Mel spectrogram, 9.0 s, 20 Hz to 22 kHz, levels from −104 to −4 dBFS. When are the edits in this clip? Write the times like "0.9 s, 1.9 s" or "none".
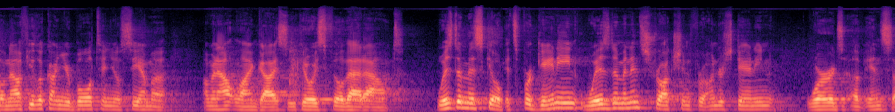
5.0 s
